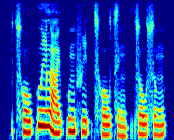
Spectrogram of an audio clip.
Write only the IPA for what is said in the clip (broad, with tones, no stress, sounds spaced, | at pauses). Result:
t͡sʰ o˨˥ w kʷ iː˥ l aː˨˧ j kʷ ɪ˧ ŋ f iː˧ t̚ t͡sʰ o˨ w t͡s ɪ˨˩ ŋ ɪ˨˥ k̚ t͡s o˨ w s ʊ˨˧ ŋ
